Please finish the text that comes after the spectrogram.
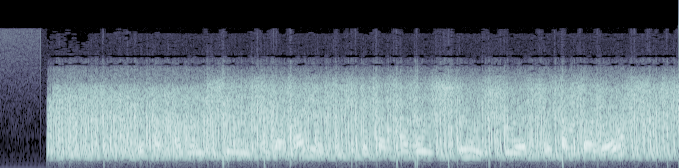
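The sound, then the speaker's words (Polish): A radio transmission received through a repeater, buried in heavy static, a dense band-limited hiss running steadily after a sudden start, with faint, garbled voice fragments barely rising through the noise. “No tak na trójkę odbieram. W dużych, dużych szumach to leci.”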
